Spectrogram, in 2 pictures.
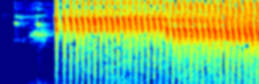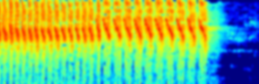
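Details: Canary song recorded for teaching young birds, a single rapid trill of high sharp notes repeated about three times a second, sliding slightly lower over four seconds, then stopping cleanly.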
